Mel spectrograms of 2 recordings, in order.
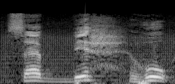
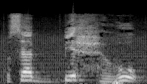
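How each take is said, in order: No difference in how they are said.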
